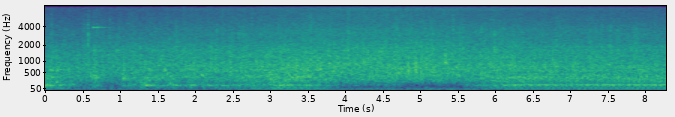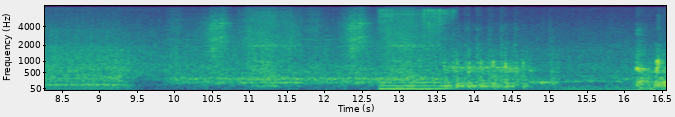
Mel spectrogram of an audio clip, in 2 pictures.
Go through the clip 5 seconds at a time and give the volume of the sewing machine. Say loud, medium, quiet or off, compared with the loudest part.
medium, medium, loud, loud.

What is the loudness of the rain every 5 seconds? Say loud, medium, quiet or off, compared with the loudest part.
loud, loud, medium, medium.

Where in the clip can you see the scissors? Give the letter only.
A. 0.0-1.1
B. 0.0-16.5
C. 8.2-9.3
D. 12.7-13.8
D.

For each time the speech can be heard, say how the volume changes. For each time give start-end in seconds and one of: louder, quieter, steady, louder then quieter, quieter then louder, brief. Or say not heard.
not heard.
